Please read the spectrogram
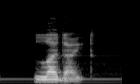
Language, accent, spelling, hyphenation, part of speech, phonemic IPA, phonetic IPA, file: English, US, Luddite, Lud‧dite, noun, /ˈlʌ.daɪt/, [ˈlʌ.ɾaɪt], En-us-Luddite.ogg
- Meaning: 1. Any of a group of early-19th-century English textile workers who destroyed machinery because it would harm their livelihood 2. Someone who opposes technological change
